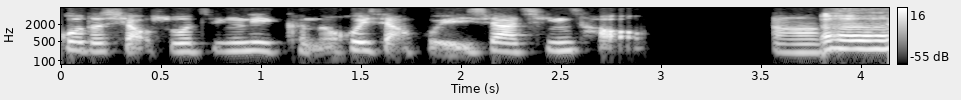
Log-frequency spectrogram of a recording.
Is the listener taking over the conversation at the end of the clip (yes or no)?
yes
